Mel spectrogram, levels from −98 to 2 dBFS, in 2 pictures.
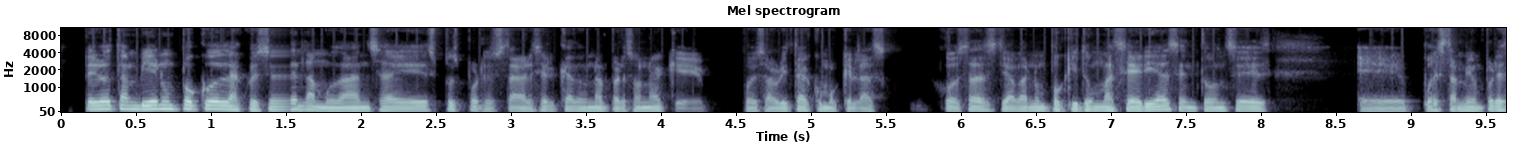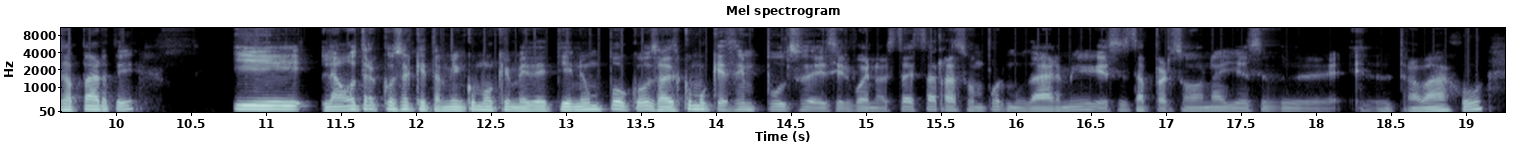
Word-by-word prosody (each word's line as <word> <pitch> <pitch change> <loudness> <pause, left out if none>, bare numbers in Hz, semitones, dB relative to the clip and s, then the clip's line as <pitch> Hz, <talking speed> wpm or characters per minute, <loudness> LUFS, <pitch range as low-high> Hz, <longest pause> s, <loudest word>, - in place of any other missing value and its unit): pero 140 +1 +5
también 140 0 +5
un 145 -2 +3
poco 145 0 +5
la 130 -2 +5
cuestión 115 +2 -1
de 125 - 0
la 120 -1 0
mudanza 100 +1 +1
es, 105 0 0
pues, - - -4
por - - -6
estar 95 +2 -4
cerca 105 +1 -4
de - - -2
una 105 0 0
persona 100 +2 -2
que, 85 -3 -11 0.2
pues, - - -6
ahorita 95 +3 -1
como 95 -1 -3
que 95 - -5
las 85 -1 -8 0.2
cosas 105 -3 -2
ya 105 - 0
van 105 +1 0
un 110 - +1
poquito 110 +2 0
más 105 -2 +2
serias, 110 +5 +3
entonces, 100 -1 -1 0.5
eh, 90 -1 -4
pues 105 - -2
también 105 -1 0
por 110 +4 +1
esa 115 0 +2
parte, 130 +2 +1 0.6
y 135 -2 +6
la 115 0 +1
otra 130 +2 +1
cosa 135 +1 +1
que 130 +1 0
también 110 +2 +1
como 120 0 +2
que 120 -2 -1
me 105 0 +2
detiene 105 +4 +2
un 130 0 +2
poco, 130 0 0
o - - +2
sea, 115 -3 +3
es 105 - -1
como 135 0 +1
que 120 - -2
ese 110 +3 -9
impulso 115 -2 -7
de 105 - -6
decir: 95 0 -9
"Bueno, 95 -1 -10
está 90 +5 -9
esta 120 +3 -8
razón 115 -3 -8
por 115 +1 -14
mudarme 100 +4 -7
y 105 - -6
es 90 - -8
esta 100 - -11
persona 100 +1 -10
y 95 -2 -13
es 90 -1 -12
el 100 -1 -18 0.5
el 85 -1 -18
trabajo", 100 +8 -5
105 Hz, 225 wpm, -26 LUFS, 100-120 Hz, 0.6 s, y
